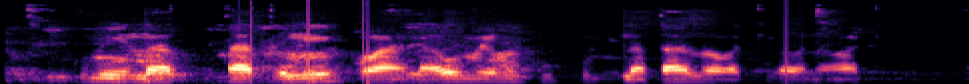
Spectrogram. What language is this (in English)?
Swahili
